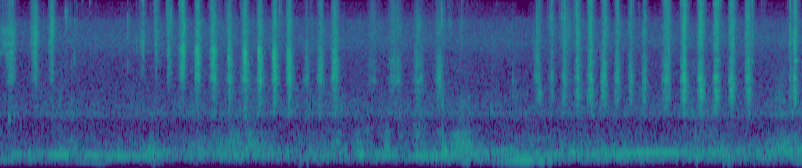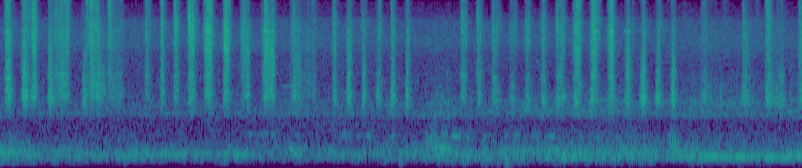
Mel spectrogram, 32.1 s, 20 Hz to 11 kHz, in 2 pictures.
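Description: Stainless steel double-edge safety razor (Razorock Lupo fitted with a Gillette 7 o'clock Super Platinum blade) cutting stubble through shaving lather: faint, quick scratchy strokes in runs of about three to four a second, broken by short pauses.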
